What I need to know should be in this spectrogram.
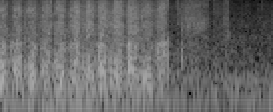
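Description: A wooden tool rubs quickly back and forth over leather.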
